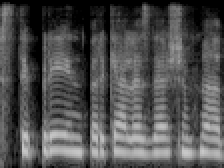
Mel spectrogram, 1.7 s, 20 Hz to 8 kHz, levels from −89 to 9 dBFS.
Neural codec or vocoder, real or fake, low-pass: codec, 16 kHz, 4.8 kbps, FACodec; fake; 7.2 kHz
